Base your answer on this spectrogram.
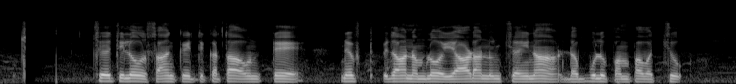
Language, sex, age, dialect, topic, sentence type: Telugu, male, 41-45, Southern, banking, statement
